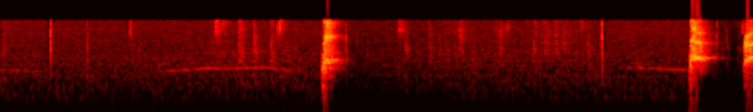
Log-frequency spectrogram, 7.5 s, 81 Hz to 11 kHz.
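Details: Red male Shiba Inu, born 13 March 2014, at a pet shop; faint soft whining tones and light clicks lead up to a sharp loud bark, then two more abrupt barks close together near the end.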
